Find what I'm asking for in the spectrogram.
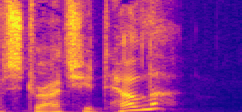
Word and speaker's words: stracciatella: Aged cheeses, and we'd have a homemade marmalade and potential some honey on that, and a bowl of stracciatella.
